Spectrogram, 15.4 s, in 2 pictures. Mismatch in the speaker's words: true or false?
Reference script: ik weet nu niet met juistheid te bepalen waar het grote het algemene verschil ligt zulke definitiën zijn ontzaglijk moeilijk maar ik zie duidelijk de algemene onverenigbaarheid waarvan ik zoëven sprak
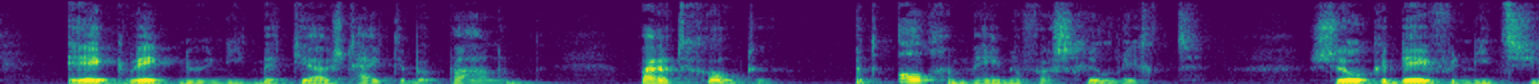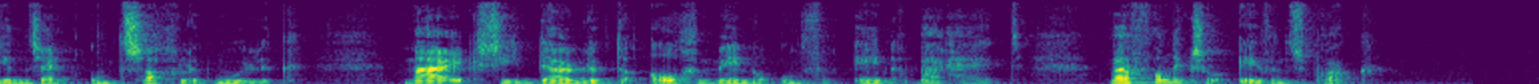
false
